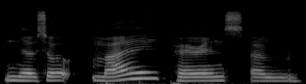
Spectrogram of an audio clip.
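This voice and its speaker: Woman, twenties, from Belgium, smooth clear voice, soft-spoken, thoughtful. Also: fairly low pitch, expressive, drawn-out words. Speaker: guest. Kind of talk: casual podcast interview.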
